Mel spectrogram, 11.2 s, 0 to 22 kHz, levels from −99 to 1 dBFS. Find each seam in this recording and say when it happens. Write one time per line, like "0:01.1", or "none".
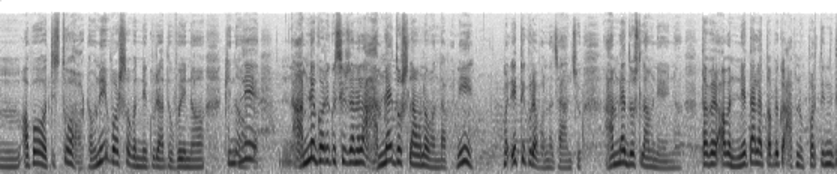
0:03.2

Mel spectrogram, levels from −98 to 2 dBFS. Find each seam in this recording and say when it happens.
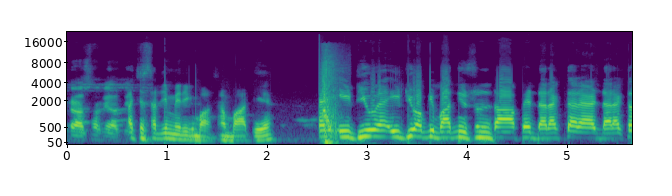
0:02.4

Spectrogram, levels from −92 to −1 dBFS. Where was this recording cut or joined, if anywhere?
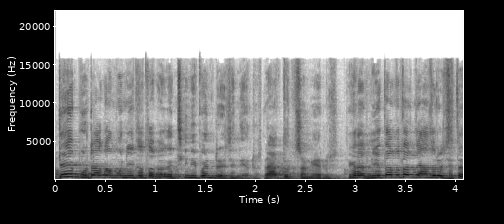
0:02.3

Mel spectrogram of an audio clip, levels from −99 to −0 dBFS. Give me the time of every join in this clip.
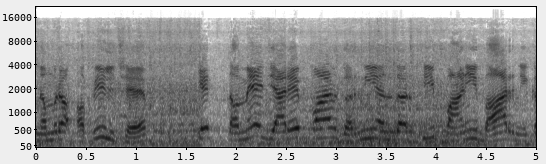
none

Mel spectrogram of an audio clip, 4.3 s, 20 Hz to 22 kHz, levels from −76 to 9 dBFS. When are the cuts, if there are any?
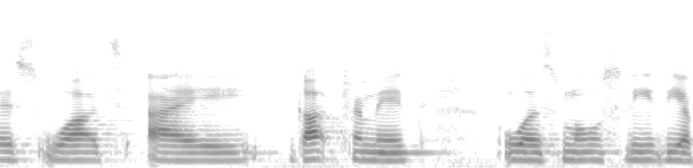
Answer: none

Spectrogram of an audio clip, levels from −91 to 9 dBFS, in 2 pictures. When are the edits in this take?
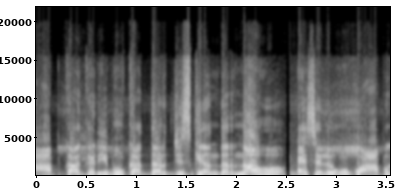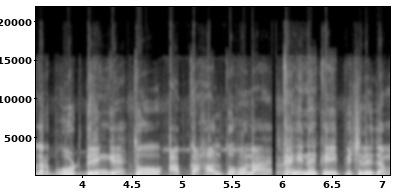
0:02.5
0:04.4
0:05.9

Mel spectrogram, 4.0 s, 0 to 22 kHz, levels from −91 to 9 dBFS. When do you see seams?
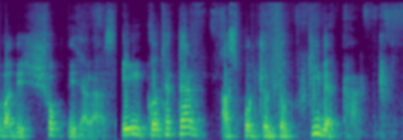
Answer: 0:01.0

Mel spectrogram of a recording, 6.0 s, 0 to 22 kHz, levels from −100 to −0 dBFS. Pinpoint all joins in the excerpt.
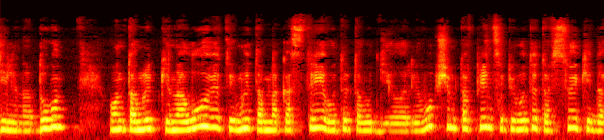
none

